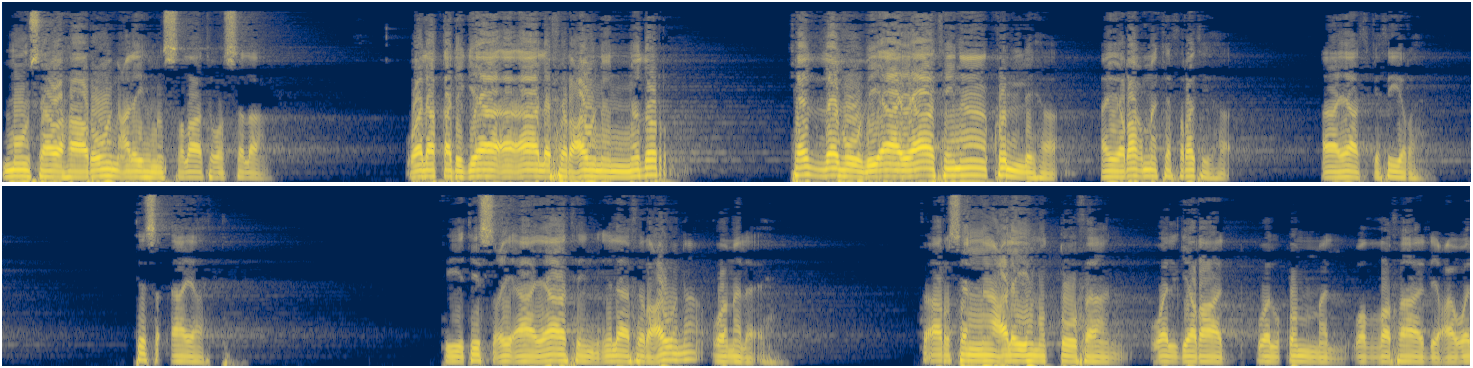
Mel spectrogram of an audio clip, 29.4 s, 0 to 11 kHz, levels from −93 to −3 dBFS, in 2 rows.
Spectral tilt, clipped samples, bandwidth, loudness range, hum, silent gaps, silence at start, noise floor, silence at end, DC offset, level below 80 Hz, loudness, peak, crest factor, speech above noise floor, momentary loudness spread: -6.5 dB/octave; under 0.1%; 9.6 kHz; 11 LU; none; none; 0 s; -83 dBFS; 0 s; under 0.1%; -34 dBFS; -11 LUFS; -2 dBFS; 10 dB; 73 dB; 12 LU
